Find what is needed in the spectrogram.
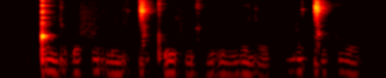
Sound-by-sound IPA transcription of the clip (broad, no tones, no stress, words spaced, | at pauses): ǃejəɓɛ fʊrɛ̃jyǀʊ kʷʼɛ̃fə̃ɡʱə̃rɛ̃ ŋʷejɛ | bœǀə xʷə˞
